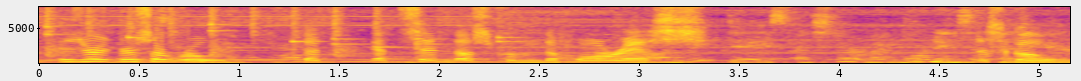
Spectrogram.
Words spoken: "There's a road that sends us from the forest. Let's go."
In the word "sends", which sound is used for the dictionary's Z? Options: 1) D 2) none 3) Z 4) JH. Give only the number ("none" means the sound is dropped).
2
